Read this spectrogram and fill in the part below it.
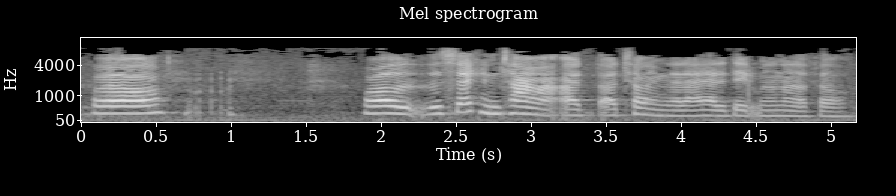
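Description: A young woman with a foreign accent chats casually as a quiz contestant. English is not her first language. Her medium-pitched voice sits in a muffled, noisy old radio recording. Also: steady tone, a little fast. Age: young adult. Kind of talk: casual answers to a host.

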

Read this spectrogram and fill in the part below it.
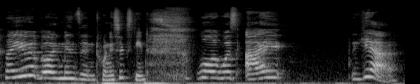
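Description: Giggly woman with a lively voice. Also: high voice, slow pace. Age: 20s. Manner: giggly, rambling with many restarts. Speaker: podcast co-host. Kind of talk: casual chat.

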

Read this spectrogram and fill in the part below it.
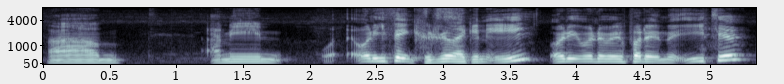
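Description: A man's voice: mid-range voice, lively intonation, brisk, a little mellow, dry recording, studio quality. Blunt man chatting on a podcast. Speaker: podcast co-host. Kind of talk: casual chat, film review banter.

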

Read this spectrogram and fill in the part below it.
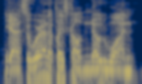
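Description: A man's voice: on the low side, brisk, fairly bright tone, no room sound. A man telling personal stories casually and earnestly as an interview guest. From born in Southern California, grew up in Turkey. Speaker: podcast guest, aerospace founder.

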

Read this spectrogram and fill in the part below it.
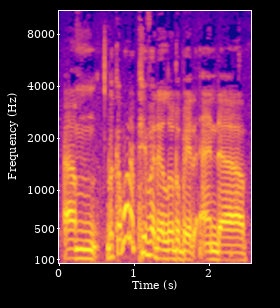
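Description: A man hosting a conversational interview, feeling his way haltingly into each question. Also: medium pitch, sing-song, a little mellow, poor audio. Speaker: podcast host, interviewer.

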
